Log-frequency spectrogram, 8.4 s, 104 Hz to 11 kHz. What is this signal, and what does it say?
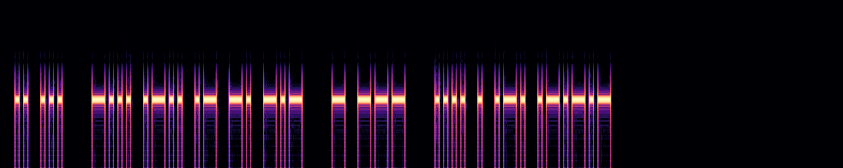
Morse code, heard as a keyed tone, about 28 wpm, 700 Hz. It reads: IS BLANK TO HER.
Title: Sentences from Top 1500 Words 28wpm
